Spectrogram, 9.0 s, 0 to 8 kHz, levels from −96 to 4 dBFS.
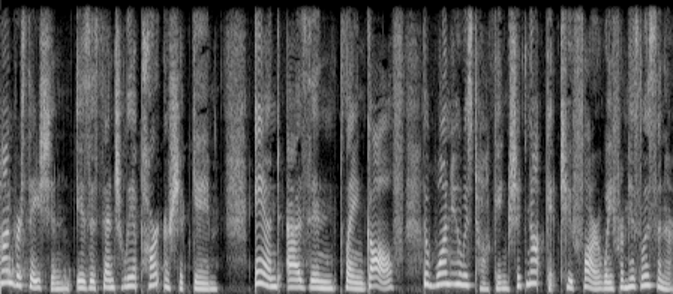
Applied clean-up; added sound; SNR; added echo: neural mask model DeepFilterNet 3.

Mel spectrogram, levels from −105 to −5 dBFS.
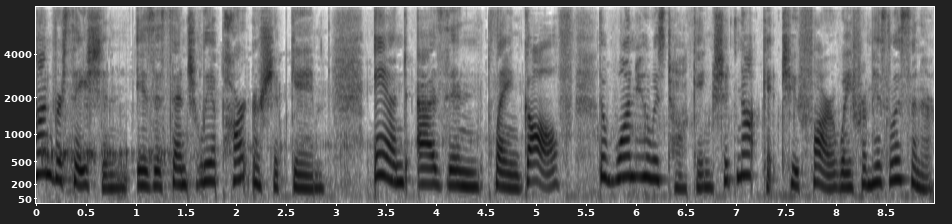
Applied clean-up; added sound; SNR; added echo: none; Liquid; 19 dB; none.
